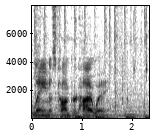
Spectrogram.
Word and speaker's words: Concord: Concord. There's a town in the United States that's in Massachusetts that's pronounced like that. I don't think giving it 2 lanes all the way is gonna work. Concord.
